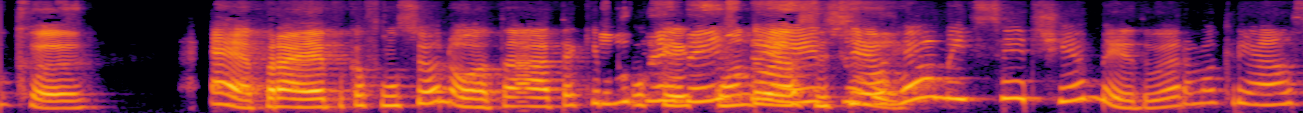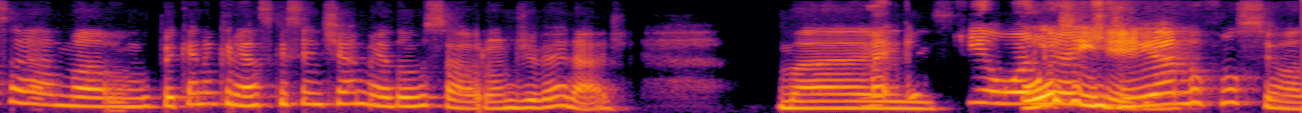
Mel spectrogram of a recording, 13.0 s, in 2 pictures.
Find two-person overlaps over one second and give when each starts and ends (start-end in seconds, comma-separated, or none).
3.0-4.6, 10.8-12.4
